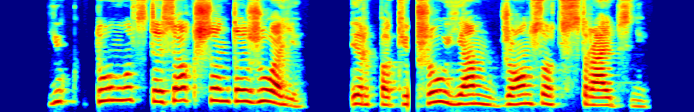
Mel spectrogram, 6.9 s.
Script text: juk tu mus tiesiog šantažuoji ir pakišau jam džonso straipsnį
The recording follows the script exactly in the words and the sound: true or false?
false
